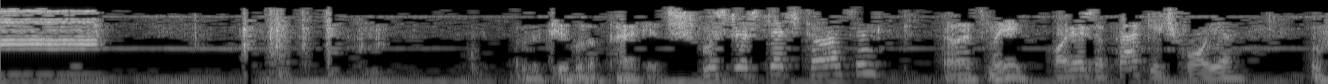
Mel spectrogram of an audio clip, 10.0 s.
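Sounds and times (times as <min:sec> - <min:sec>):
door buzzer: 0:00.0 - 0:02.9, 0:09.8 - 0:09.9
speech: 0:04.1 - 0:09.9.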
